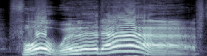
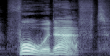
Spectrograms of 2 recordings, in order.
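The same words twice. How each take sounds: First: Every sound is exaggerated and heavily over-enunciated. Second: Every sound is said casually and naturally. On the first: The speaker calls it wrong. "massively over-enunciating everything" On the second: The speaker calls it right. "instead of just saying"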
